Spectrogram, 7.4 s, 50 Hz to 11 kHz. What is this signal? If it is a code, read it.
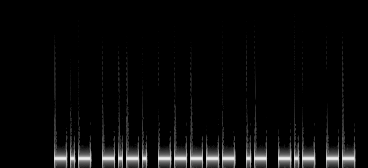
Morse code, heard as a keyed tone, about 15 wpm, 700 Hz. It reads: KC0AKM
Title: USA Callsign DE Callsign 15wpm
